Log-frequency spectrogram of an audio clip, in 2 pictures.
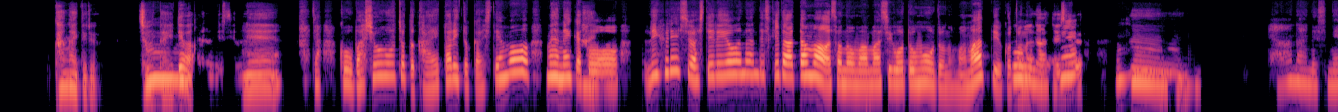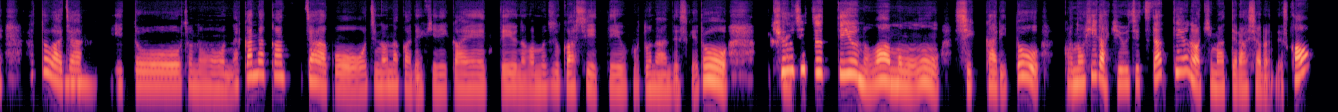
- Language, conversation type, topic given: Japanese, advice, 仕事と私生活の境界を守るには、まず何から始めればよいですか？
- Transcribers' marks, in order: other noise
